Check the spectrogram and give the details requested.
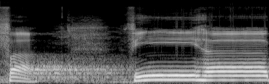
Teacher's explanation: gigi seri atas nempel ke bibir bawah bagian dalam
